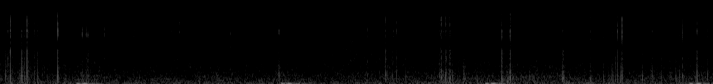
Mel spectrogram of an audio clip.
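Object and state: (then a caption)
Glitter-covered Christmas bauble. A small round gold glitter-coated Christmas bauble with a gold hanging loop, held on a woven cushion, is scratched and tapped with long red-painted nails. Quiet, irregular scratches and light taps sound as short bright clicks over a soft, low background, with no talking.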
